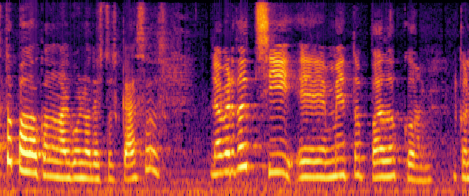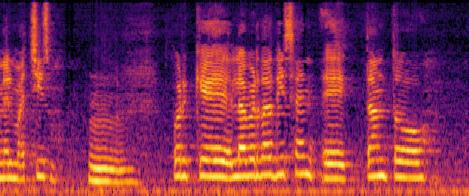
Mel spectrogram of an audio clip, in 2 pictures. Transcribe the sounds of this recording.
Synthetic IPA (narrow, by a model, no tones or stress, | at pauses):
ast̪opaðokonalɣunozðest̪oskasos | laβe̞ɾðaðsiemeet̪o̞pað̞o̞kon | ko̞ne̞lmat͡ʃizmo | po̞ɾke̞laβe̞ɾðaððise̞net̪ant̪o̞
